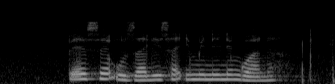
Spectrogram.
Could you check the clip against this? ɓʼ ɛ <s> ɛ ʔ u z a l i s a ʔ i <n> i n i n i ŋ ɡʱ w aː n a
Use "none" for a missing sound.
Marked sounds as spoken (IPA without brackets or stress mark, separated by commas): s, m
